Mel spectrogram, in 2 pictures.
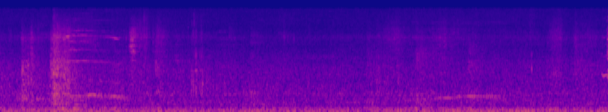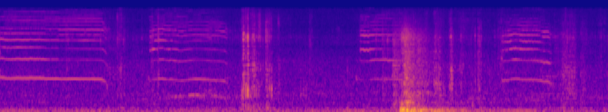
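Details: Small kittens seeking their owners' attention give scattered short high meows, a few faint ones early and a clearer cluster in the second half, with knocks and handling noise breaking in.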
